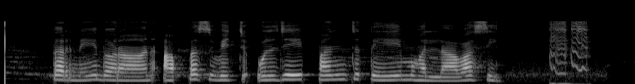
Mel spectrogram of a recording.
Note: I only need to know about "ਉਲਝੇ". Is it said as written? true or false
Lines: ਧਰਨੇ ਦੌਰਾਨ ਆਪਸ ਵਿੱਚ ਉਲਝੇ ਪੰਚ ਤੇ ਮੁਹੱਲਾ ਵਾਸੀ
true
